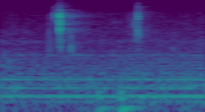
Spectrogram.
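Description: Someone chews peeled cola jelly close to the mic, giving a few soft squishy bites and faint clicks, quiet and brief with no talking.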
